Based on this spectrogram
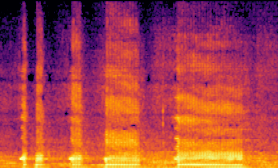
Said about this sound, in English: A Buffalo fire truck going by, honking, I assume, in show of support.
